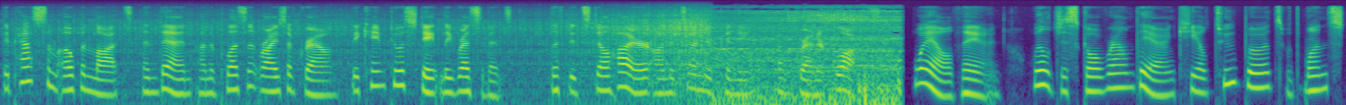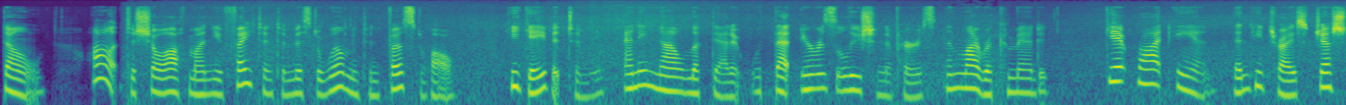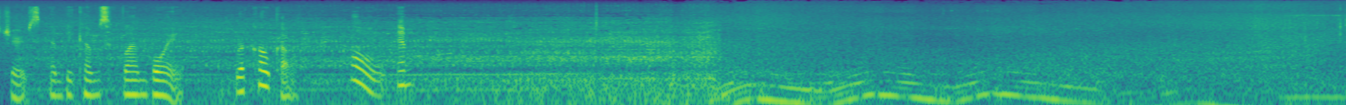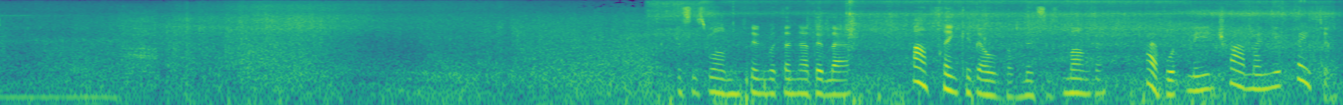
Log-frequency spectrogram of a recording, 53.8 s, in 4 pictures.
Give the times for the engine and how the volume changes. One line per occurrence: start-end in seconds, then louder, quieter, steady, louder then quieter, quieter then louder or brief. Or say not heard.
0.0-9.1 louder
27.1-42.0 louder then quieter.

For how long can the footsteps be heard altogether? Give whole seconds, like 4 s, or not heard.
not heard.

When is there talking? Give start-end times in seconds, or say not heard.
0.0-31.1, 47.1-53.7.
